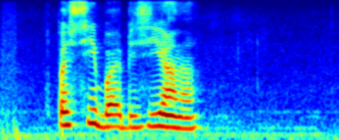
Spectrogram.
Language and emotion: Russian, neutral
